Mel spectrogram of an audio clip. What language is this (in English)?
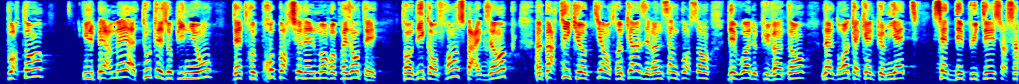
French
